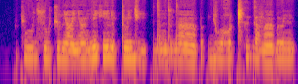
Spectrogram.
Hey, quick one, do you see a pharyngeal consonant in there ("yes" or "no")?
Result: no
